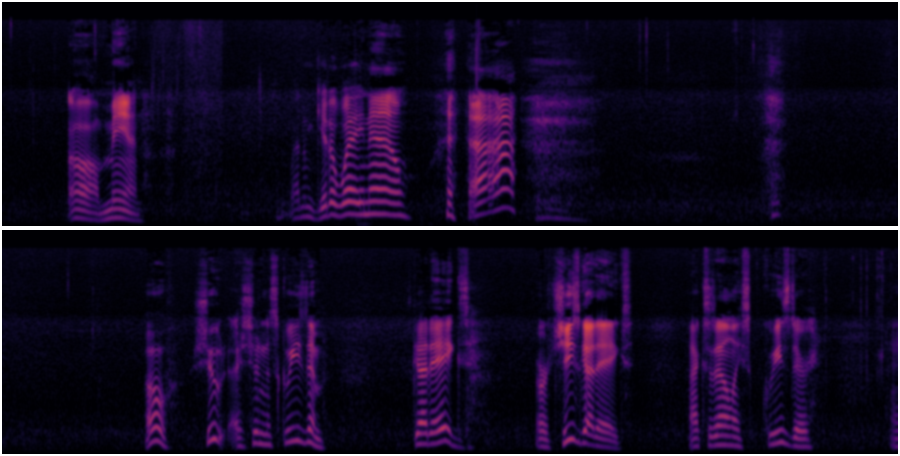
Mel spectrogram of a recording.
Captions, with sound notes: Aw man. Don't let him get away now. (laughs) (gasps) Oh, shoot! I shouldn't have squeezed him. He's got eggs. Or, she's got eggs! Accidentally squeezed her,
